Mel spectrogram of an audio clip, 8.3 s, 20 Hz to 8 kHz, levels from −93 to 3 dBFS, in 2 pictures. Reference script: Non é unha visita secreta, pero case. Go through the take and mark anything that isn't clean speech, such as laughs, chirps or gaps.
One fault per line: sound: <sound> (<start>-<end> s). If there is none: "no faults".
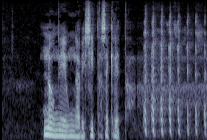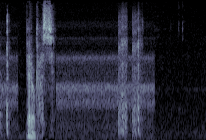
sound: laugh (2.8-4.4 s)
sound: laugh (6.5-7.0 s)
